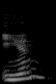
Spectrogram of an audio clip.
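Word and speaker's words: Iain: Next book on the list is We Spread by I want to say it's pronounced Ian.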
